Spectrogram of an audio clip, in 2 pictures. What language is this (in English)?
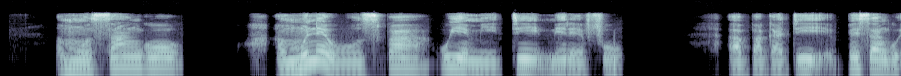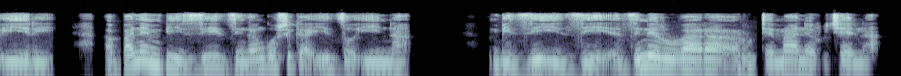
Shona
